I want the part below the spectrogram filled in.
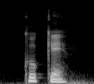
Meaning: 1. vain, conscious of one's appearance 2. sweet, cute, charming
- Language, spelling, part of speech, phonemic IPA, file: French, coquet, adjective, /kɔ.kɛ/, Fr-coquet.ogg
